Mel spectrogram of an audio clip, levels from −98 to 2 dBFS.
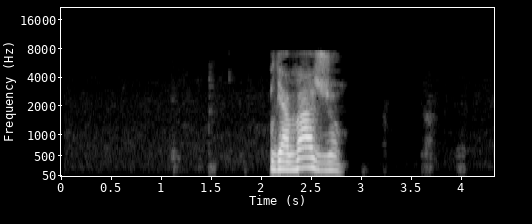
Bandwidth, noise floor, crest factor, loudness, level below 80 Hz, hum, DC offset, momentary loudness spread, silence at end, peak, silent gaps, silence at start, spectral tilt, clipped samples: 7.8 kHz; -86 dBFS; 20 dB; -16 LUFS; -62 dBFS; none; under 0.1%; 13 LU; 1.55 s; -2 dBFS; none; 2.1 s; -6 dB/octave; under 0.1%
